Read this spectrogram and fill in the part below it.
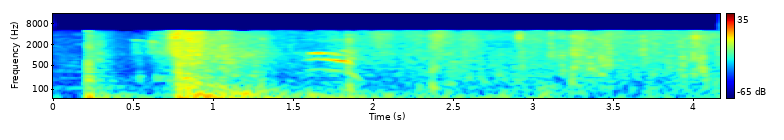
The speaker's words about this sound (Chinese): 俄军一枚炮弹直接打进壕沟，这在乌克兰第三突击旅官兵面前爆炸，只是溅起的沙土和冲击力把蹲在最前面的队员震倒，并没有造成伤亡。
